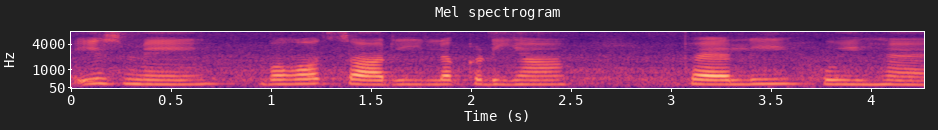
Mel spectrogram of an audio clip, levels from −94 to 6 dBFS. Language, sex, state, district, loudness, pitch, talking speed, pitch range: Hindi, female, Haryana, Jhajjar, -19 LUFS, 230 Hz, 100 wpm, 220-240 Hz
